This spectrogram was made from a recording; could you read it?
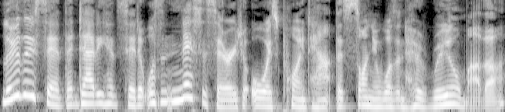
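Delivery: ordinary delivery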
